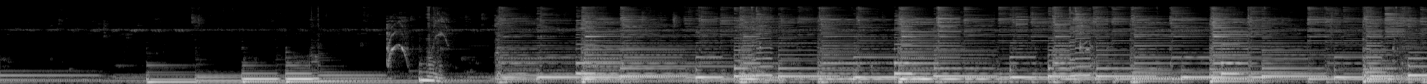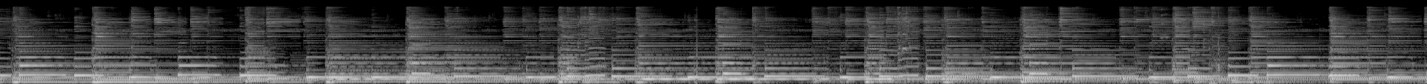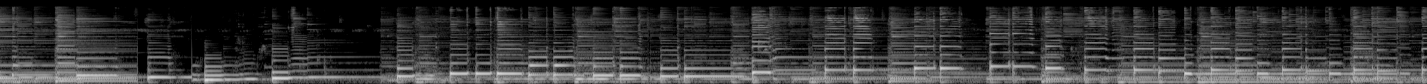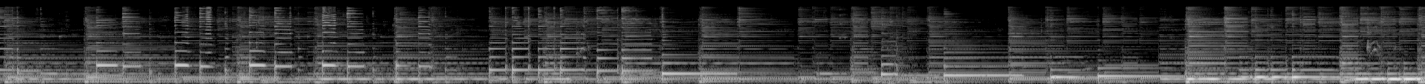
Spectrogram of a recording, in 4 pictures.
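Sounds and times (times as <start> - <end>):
acoustic guitar playing chords: 0.0 - 57.0.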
